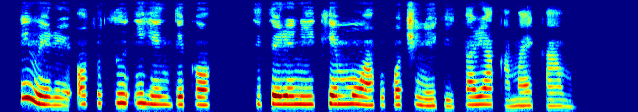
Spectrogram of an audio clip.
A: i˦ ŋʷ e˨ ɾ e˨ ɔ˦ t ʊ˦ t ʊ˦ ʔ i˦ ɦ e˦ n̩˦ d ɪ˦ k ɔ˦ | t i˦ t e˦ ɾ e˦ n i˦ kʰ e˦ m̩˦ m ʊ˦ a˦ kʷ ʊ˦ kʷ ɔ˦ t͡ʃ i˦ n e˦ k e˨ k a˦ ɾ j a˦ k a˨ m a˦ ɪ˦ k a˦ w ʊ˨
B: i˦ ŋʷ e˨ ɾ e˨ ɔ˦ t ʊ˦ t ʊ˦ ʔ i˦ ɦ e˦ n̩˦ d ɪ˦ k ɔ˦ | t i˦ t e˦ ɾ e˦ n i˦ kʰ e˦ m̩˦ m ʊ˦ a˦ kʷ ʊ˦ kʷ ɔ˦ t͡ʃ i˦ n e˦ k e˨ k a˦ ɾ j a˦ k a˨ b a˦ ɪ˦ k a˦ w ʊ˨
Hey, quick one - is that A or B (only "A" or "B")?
A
